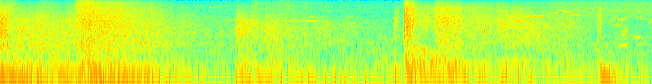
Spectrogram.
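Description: Artillery cannons fire in the battle game Empire: Total War: several heavy booms land about a second or more apart over a constant low rumble of battle.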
